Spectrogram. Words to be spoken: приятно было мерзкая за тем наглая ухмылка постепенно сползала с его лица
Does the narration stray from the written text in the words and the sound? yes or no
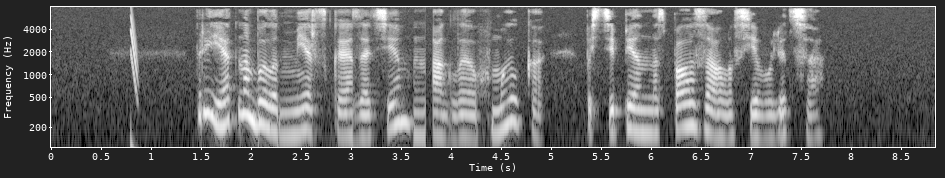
yes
